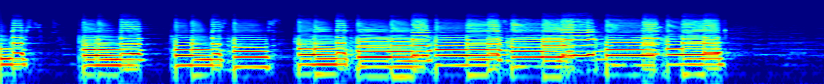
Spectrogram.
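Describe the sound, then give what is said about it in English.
Two distorted electric guitar riffs play together, one layered underneath and a bit loud, in choppy bursts of thick, buzzy chords with short gaps between phrases and no talking. “So again, it's two riffs, okay? And I know the underneath riff was a little loud.”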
